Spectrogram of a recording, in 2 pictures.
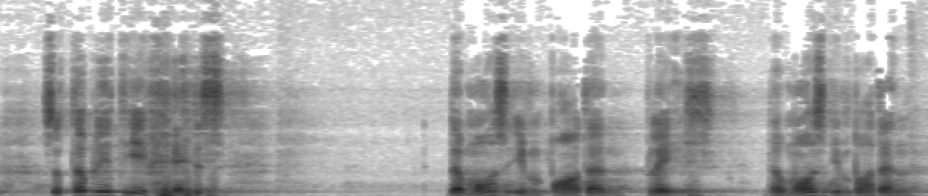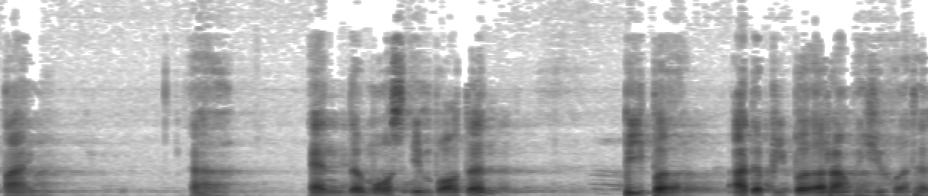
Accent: Alor Setar, Kedah, Malaysia; Well, my hometown is Alostar.

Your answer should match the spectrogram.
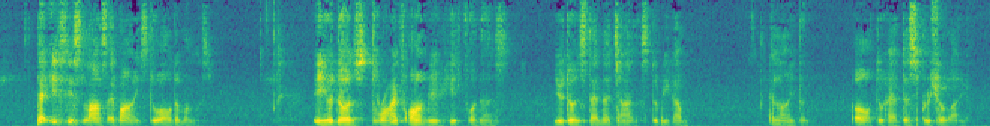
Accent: Malaysia; from Malaysia and am new to your group

